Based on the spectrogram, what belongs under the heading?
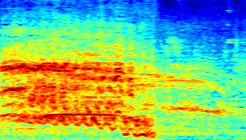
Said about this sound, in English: I hear the horses going neigh, neigh, neigh. Can you make that sound?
